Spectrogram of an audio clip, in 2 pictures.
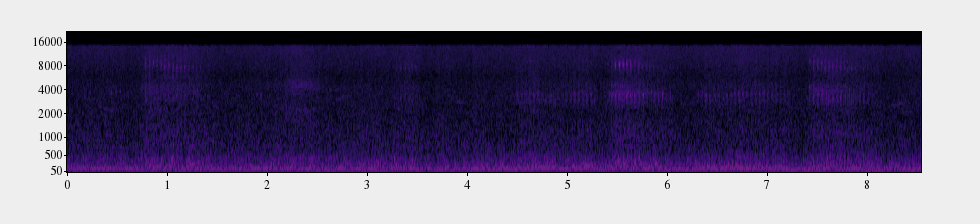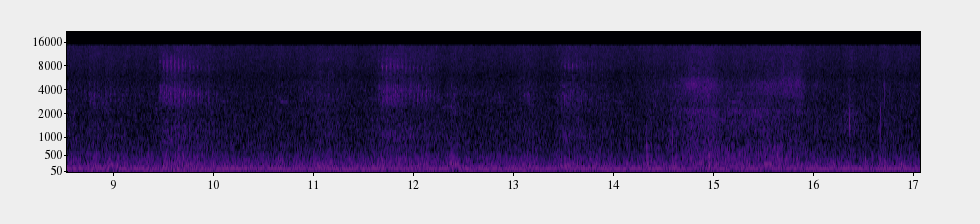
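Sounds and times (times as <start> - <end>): cat snoring faintly: 0.6 - 2.6, 3.2 - 3.7, 4.4 - 10.1, 10.7 - 16.0.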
